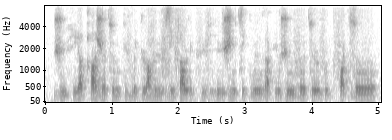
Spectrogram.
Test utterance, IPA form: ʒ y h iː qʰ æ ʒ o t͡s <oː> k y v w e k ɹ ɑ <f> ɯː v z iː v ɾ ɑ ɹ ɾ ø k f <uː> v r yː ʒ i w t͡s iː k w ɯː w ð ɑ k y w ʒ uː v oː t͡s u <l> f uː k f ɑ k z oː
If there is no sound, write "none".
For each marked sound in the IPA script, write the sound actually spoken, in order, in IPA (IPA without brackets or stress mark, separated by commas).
uː, v, yː, ɹ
